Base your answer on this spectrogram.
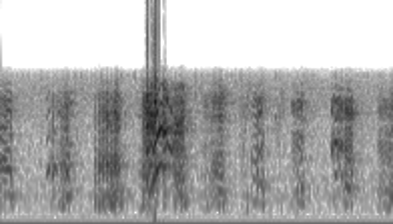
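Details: English Bulldog puppies three weeks old, playing in a litter: short whimpering yelps and squeaky whines, one louder rising-falling squeal near the middle, followed by softer intermittent whines.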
